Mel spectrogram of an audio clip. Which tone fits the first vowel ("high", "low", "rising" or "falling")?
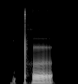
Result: low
